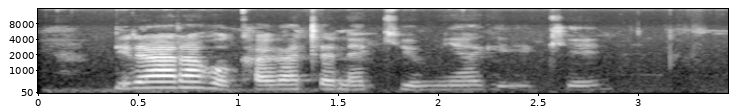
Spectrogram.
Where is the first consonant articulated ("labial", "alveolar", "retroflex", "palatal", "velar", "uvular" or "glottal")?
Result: alveolar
